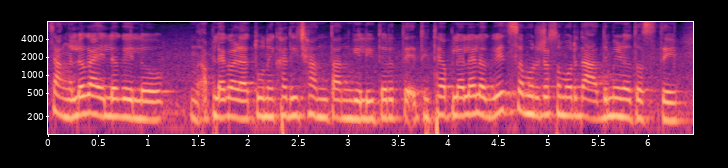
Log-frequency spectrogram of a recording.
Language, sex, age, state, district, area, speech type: Marathi, female, 45-60, Maharashtra, Sangli, urban, spontaneous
